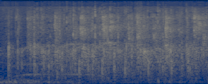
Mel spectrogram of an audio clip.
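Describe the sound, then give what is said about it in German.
Audience applause for five children at a gathering: a dense, steady patter of many hands clapping, fairly loud and even throughout, with no talk over it. “Ein Applaus für die fünf Kinder.”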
